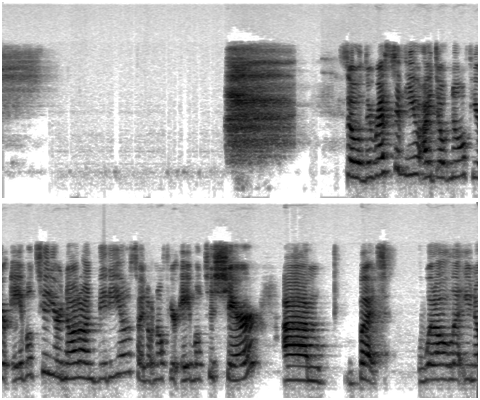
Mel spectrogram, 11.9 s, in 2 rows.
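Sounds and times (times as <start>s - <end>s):
deep breathing in during a guided gratitude breathing exercise: 2.8s - 4.3s
speech: 4.3s - 11.8s.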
